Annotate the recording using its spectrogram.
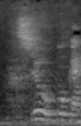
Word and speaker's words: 十五步: 嗯，好，十五步，感觉应该大家都会念成五十步吧。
